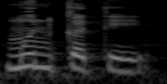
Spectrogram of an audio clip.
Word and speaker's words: منقطع: آپ ذرا سوچیں کہ آپ کون سا لفظ ادا کرتے ہیں، منقطع یا منقطع؟ جی بالکل، اس کی درست ادائیگی ہے منقطع۔ تو اسٹوڈنٹس اب بتائیے کہ ان دونوں میں سے درست تلفظ کون سا ہے؟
